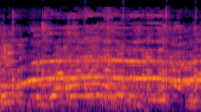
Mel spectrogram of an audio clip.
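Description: Men cheering in celebration: one voice holds a long, high 'whoo' for over a second, rising slightly and falling away at the end, over laughter and other voices, heard through a television's speaker.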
